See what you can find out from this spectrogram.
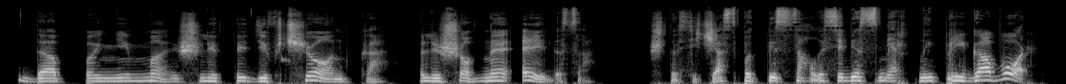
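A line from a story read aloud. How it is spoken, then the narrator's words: Hiss. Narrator (Russian): прошипел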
